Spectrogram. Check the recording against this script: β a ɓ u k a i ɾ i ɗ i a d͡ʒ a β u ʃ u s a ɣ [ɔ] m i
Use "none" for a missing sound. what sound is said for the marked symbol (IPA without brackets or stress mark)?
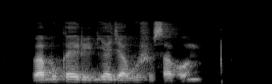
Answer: ɔ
